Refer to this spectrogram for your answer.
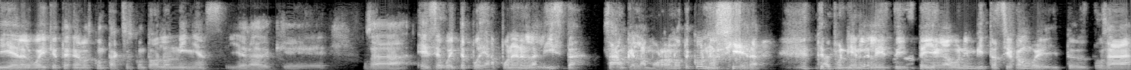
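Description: A man's fairly high, bright, sharp voice with ordinary pitch variation at a fairly quick pace. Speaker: podcast co-host. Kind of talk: casual chat.

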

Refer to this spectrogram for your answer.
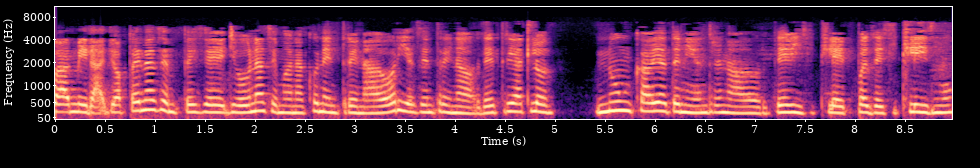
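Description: A woman talks at a moderate pace with a fairly high pitch and a somewhat breathy sound. Her intonation is fairly even and her loudness very even. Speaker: cyclist and cancer survivor. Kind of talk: casual interview conversation.

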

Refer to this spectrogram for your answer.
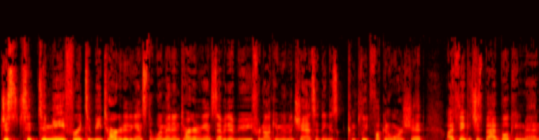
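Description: Speaking at a very fast pace with hardly any pauses, a man uses lively intonation and a fairly high pitch on a very clean recording with a silent background. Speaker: podcast co-host. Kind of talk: casual banter about wrestling.

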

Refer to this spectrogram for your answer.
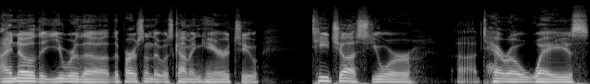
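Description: Here is a man with an unremarkable speaking voice and an American accent. He speaks at a moderate pace and medium pitch. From Pennsylvania. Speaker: podcast host. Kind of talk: casual chat.

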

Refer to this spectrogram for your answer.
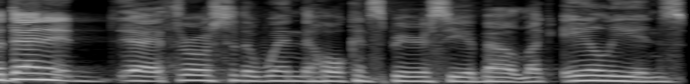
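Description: A man's fairly high voice with an American accent, a normal speaking voice, fairly even intonation and a moderate pace, on a very clean recording with a silent background. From not the US, outside America. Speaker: co-host. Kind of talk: casual chat. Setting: early morning at home, drinking coffee and whiskey. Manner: joking, laid-back.

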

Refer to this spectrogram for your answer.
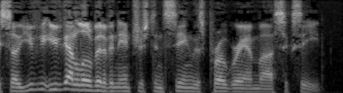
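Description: Lively intonation in an unremarkable speaking voice. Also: man. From Virginia, US. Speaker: wrestling podcast host. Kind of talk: casual interview chat.

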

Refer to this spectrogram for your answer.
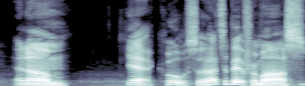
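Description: A man with an Australian accent is recorded with a dry, close sound and no echo. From Western Australia, Bunbury. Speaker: podcast host. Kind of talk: casual chat. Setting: studio.

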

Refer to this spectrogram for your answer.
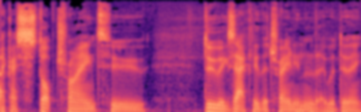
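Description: Speaking at a fairly quick pace, a man with a fairly low pitch is heard in a dry, close sound with no echo on a very clean recording against a silent background. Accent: English. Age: 30s. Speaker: martial arts athlete and instructor. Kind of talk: casual chat.

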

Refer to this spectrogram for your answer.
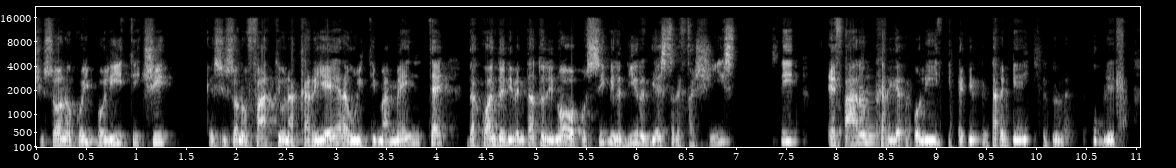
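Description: A man's fairly high voice with lively intonation. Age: 60s. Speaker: historian. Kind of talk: interview. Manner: halting, many fillers.

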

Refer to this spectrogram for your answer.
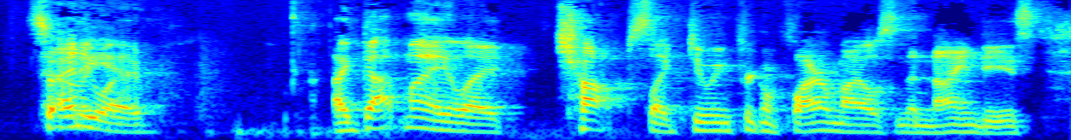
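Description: Here is a man with a normal speaking voice at medium pitch. He talks at a moderate pace with lively intonation. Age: 30s. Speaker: travel points expert, website founder. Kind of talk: casual interview chat.

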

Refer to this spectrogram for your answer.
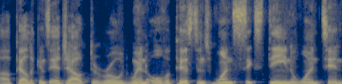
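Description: An ordinary speaking voice at a fairly slow pace, in a very clean recording with a silent background and a dry, close sound with no echo. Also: man. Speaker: sports podcast host. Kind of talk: casual sports recap livestream. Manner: informal, conversational.

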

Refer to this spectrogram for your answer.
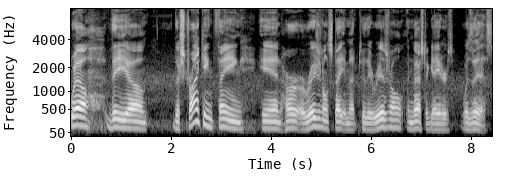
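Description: A man talks in an ordinary speaking voice at a medium pitch. His pace is fairly slow, with ordinary pitch variation. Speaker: retired investigator. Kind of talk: casual interview.

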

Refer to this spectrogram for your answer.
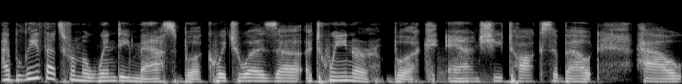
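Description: This woman has a very deep, low voice and an American accent. She talks fairly slowly, with ordinary pitch variation. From US Deep South, Mississippi. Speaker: therapist, tapping practitioner. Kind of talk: interview. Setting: remote call.

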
